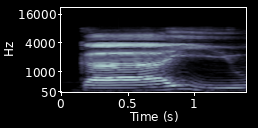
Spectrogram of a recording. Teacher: Bocaiuva é uma palavra paroxítona é a penúltima sílaba mais forte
